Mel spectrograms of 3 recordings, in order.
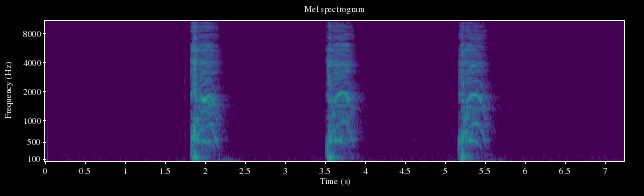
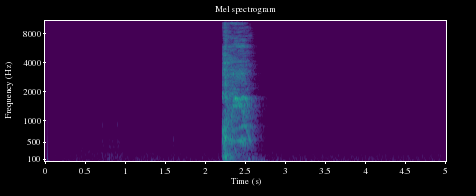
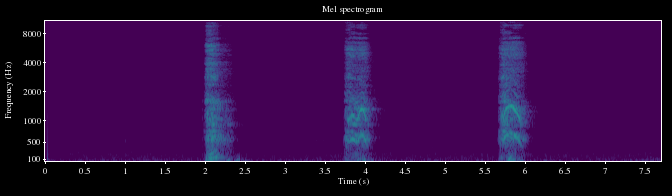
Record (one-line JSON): {"three_cough_length": "7.2 s", "three_cough_amplitude": 3411, "three_cough_signal_mean_std_ratio": 0.3, "cough_length": "5.0 s", "cough_amplitude": 3860, "cough_signal_mean_std_ratio": 0.22, "exhalation_length": "7.7 s", "exhalation_amplitude": 1372, "exhalation_signal_mean_std_ratio": 0.29, "survey_phase": "beta (2021-08-13 to 2022-03-07)", "age": "65+", "gender": "Male", "wearing_mask": "No", "symptom_none": true, "smoker_status": "Never smoked", "respiratory_condition_asthma": false, "respiratory_condition_other": false, "recruitment_source": "REACT", "submission_delay": "1 day", "covid_test_result": "Negative", "covid_test_method": "RT-qPCR"}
